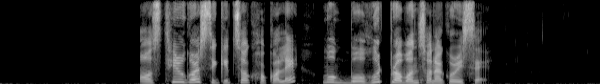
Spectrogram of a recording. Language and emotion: Assamese, angry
